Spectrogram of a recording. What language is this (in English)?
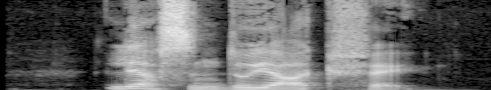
Kabyle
